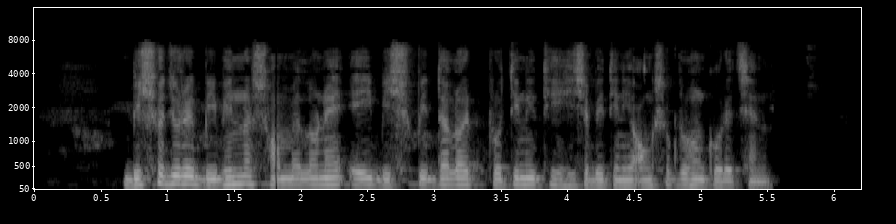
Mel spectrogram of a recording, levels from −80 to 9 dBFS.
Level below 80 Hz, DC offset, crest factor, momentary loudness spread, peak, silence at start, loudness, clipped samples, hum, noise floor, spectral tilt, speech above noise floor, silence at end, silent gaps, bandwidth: -66 dBFS; under 0.1%; 16 dB; 6 LU; -14 dBFS; 0.7 s; -31 LUFS; under 0.1%; none; -69 dBFS; -5.5 dB/octave; 38 dB; 0.65 s; none; 8.2 kHz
